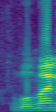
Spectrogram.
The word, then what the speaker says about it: women: वुमन है तो इसका WOMEN यानी वीमेन हो जाएगा। उच्चारण इसका ध्यान रखेंगे, ये वुमन है, MAN वुमन है, और MEN जब लगा देंगे है ना WOMEN तो वो वीमेन हो जाएगा, वीमेन।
